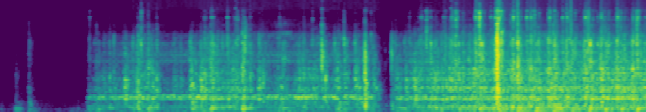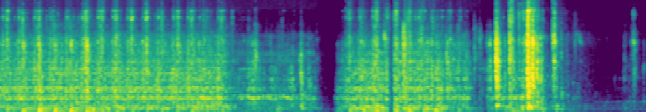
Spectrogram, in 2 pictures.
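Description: Sewing machine stitching in three runs, about four, six and three seconds long, with brief stops between them, sewing the boxed corners of a small fabric bag.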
